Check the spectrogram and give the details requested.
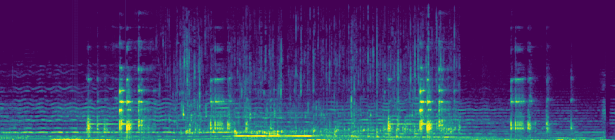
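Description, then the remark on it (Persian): An old man pours tea that streams steadily into glasses with a bubbling, rising gurgle, punctuated by a few light clinks of glass, over a low background hum. “بچه ها نگاه کنید، این پیرمرد چقدر با عشق چای می ریزه، انگار داره برای امام می ریزه، نه برای ما.”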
